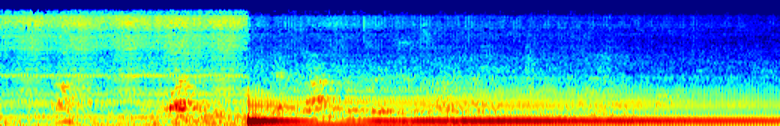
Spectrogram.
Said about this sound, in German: So klingt etwas, das wir alle kaum wahrnehmen können. Das Summen einer Überlandleitung, das hier hörbar gemacht wurde.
